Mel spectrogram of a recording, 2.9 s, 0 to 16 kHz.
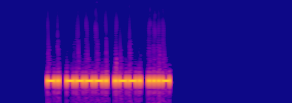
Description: Morse code, heard as a keyed tone, about 51 wpm, 700 Hz. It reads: N9PV
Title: USA Call Signs - 4 Characters - 2x Character Spacing - 50wpm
